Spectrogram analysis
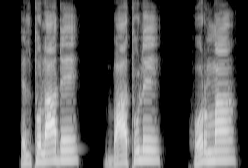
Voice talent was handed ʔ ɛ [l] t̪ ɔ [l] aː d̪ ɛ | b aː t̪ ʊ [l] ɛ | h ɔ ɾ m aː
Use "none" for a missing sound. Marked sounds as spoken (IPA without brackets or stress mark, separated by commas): l, l, l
